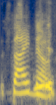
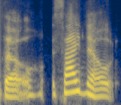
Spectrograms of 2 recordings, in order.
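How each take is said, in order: First: SIDE punched loud; side note, loud. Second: Said in the usual way. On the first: Shown as a demonstration.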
